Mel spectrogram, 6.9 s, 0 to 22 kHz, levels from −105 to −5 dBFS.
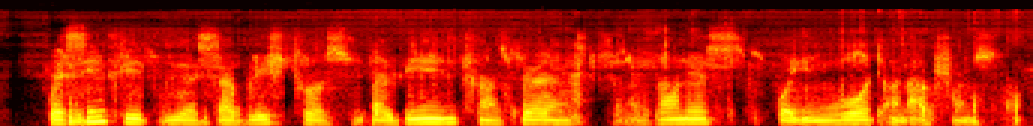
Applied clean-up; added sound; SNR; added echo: neural mask model Resemble Enhance denoiser.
